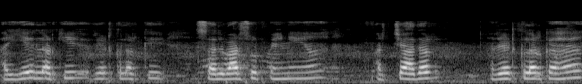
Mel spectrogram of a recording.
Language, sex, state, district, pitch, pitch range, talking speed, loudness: Hindi, male, Bihar, West Champaran, 270 Hz, 260-285 Hz, 165 wpm, -18 LUFS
